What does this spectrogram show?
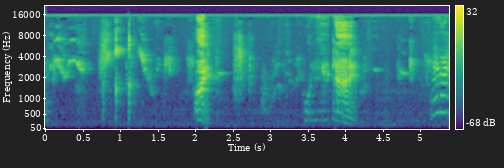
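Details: Pet African grey parrot chattering in a quick string of speech-like syllables, with clicks, sharp squeaks, a loud bright note near two seconds and rising whistled fragments at the end.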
